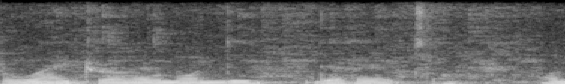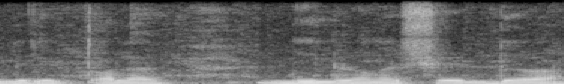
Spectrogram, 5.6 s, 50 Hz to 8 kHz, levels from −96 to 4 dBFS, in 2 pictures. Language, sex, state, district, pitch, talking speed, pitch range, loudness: Bengali, male, West Bengal, Jhargram, 135 Hz, 125 wpm, 125-145 Hz, -16 LUFS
